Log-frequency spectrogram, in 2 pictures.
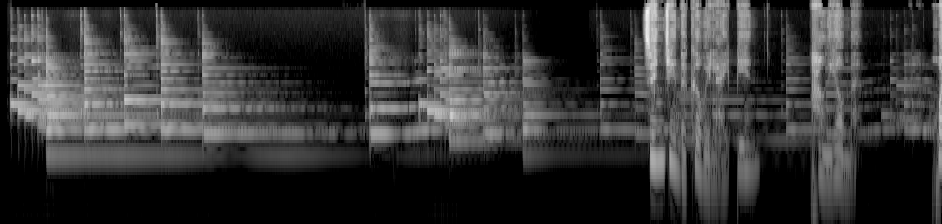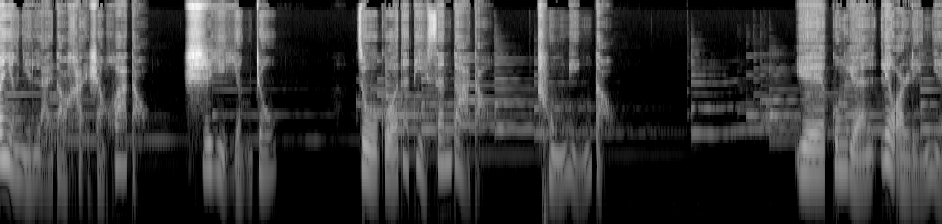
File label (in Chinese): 文旅介绍音频制作; 上海第十届花博会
